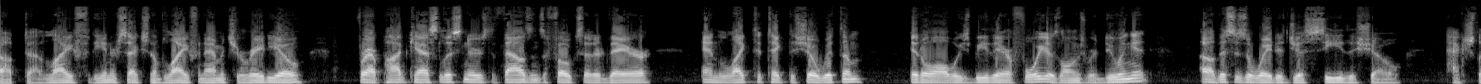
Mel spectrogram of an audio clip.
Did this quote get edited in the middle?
no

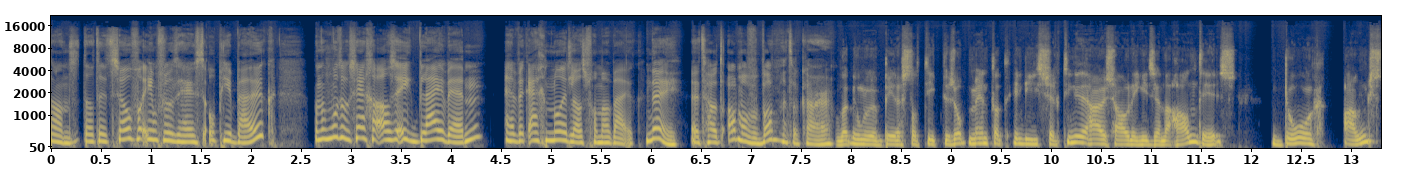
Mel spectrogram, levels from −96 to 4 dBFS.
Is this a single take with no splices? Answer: no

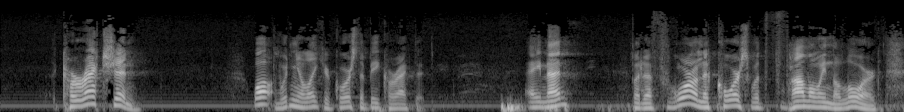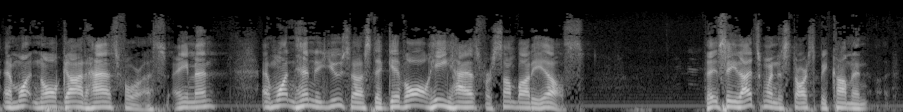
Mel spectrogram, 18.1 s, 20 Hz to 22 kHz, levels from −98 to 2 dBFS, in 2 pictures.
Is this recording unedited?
no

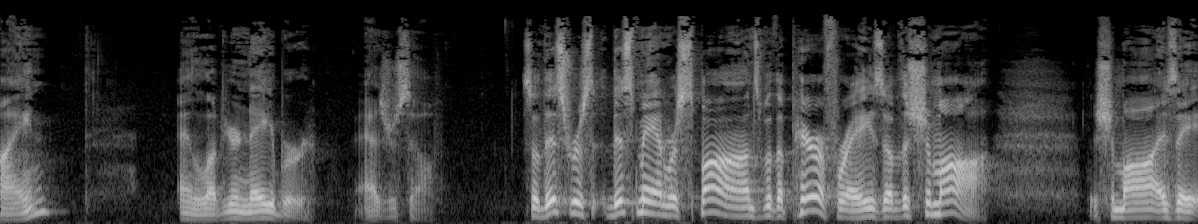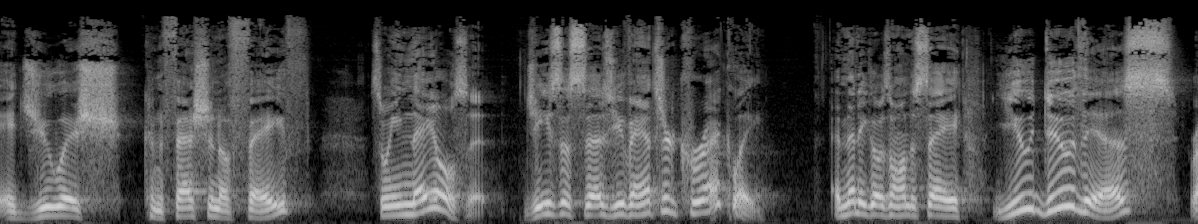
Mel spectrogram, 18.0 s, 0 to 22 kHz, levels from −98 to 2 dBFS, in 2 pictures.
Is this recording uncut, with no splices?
yes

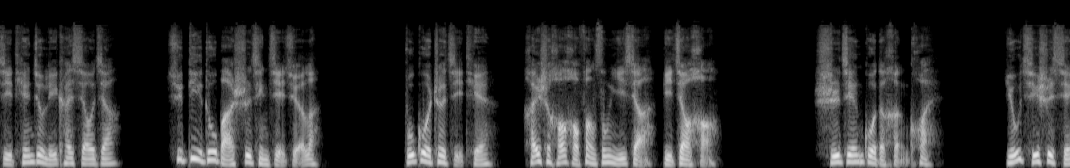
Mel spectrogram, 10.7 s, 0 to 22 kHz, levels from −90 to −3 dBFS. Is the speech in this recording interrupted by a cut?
no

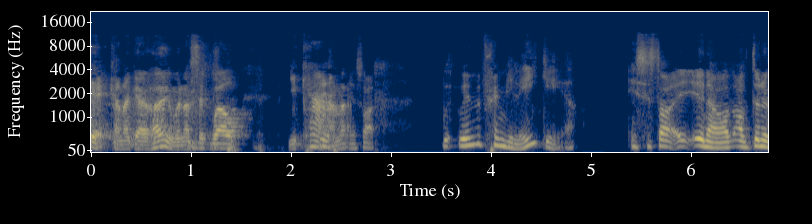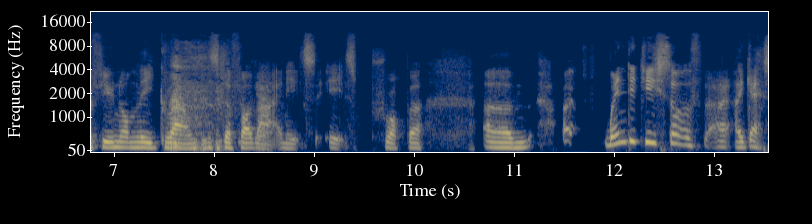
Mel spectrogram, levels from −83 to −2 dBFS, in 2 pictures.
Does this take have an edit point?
yes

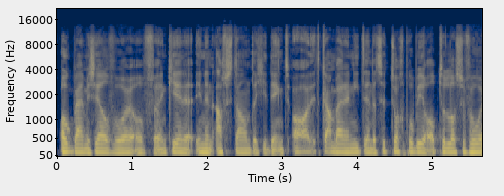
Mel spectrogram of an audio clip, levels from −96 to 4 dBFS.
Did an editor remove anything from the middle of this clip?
no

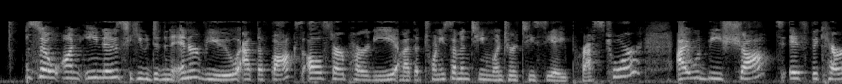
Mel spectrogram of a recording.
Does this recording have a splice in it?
yes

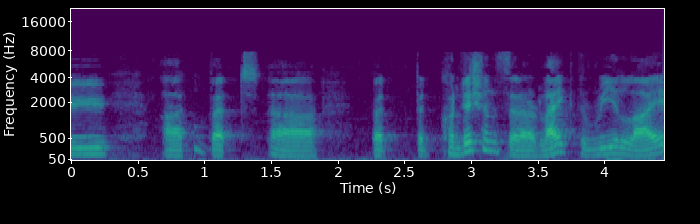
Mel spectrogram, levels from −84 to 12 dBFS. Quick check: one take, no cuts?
no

